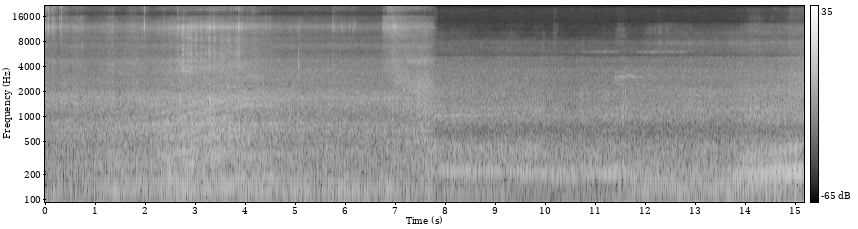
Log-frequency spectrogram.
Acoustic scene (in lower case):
street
